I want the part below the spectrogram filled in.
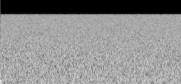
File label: rakata, voices male; Раката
